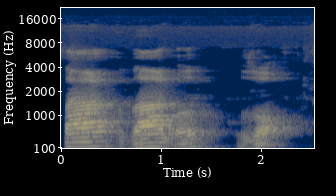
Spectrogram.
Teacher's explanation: زبان کی نوک اوپر کے دونوں دانتوں کی اندرونی کنارے سے ادا ہوتے ہیں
